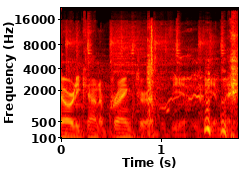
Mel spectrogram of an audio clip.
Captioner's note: laughter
